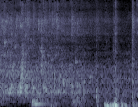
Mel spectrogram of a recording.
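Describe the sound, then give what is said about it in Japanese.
A toilet flushes with faint rushing and gurgling water, broken into soft surges, then a louder, deeper gush of water swells near the end. “ちょっとトイレの水を流すので、ちょっと音量注意で多分うるさいと思うので、すいません、流します。”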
